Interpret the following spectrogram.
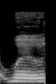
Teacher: So if the accent uh starts uh high and goes low on a syllable like woo uh and then another uh woo that starts low and goes high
